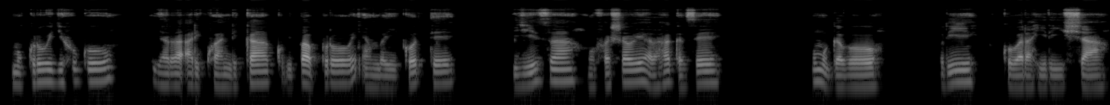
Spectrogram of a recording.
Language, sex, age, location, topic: Kinyarwanda, male, 25-35, Kigali, government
